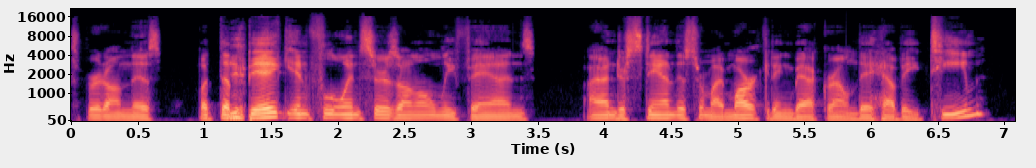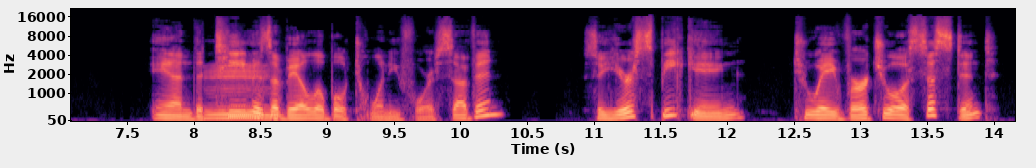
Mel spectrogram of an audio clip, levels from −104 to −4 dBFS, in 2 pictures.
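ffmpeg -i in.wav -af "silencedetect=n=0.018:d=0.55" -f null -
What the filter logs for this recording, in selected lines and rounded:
silence_start: 6.83
silence_end: 7.69 | silence_duration: 0.87
silence_start: 10.30
silence_end: 10.96 | silence_duration: 0.66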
